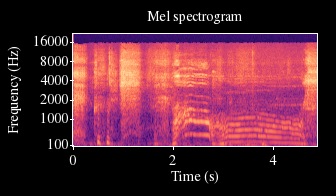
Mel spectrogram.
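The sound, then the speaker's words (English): A person imitates a cat meowing: a few short breathy sounds, then a long, drawn-out nasal 'meow' that rises and slowly falls, fairly loud. “Just a bunch of people going...”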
